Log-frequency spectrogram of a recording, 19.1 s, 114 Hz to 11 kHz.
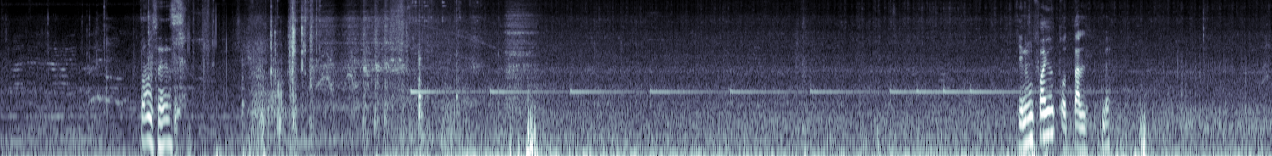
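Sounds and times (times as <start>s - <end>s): keys jangling: 4.2s - 7.8s
misfiring car engine: 4.4s - 19.0s
electronic warning tone: 6.0s - 17.0s.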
